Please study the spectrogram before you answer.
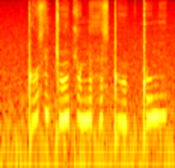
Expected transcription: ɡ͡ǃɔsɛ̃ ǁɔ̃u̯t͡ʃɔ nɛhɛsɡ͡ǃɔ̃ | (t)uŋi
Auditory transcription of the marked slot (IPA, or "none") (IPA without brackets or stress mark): ǃ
